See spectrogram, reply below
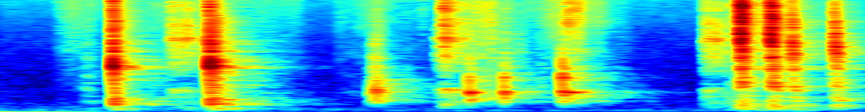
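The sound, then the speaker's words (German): A wooden corner bench creaks and knocks in about ten sharp, irregular bursts, some with a short groaning tone, and quiet pauses between them, with a clock ticking, at a kitchen table in an apartment; no one speaks. “Wir hören die Uhr ticken und die Eckbank knarzen.”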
